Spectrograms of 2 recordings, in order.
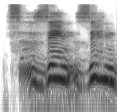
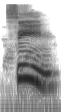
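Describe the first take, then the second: First: The word begins with a plain buzzing z sound. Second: The word begins with a hissing ts sound. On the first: The speaker calls it wrong. "Mesela zehn diye okumuyoruz" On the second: The speaker calls it right. "Bu z'yi tıs diye çıkarır"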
